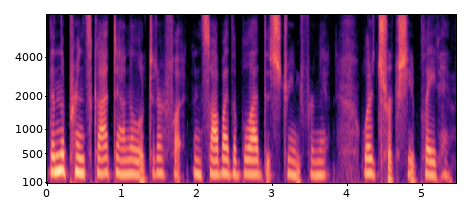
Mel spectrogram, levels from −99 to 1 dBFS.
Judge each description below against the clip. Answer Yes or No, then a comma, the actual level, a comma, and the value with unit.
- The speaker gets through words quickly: Yes, fast, 285 wpm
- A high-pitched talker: Yes, high, 195 Hz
